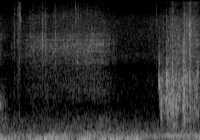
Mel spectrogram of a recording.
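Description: A hooked white bass splashing at the water's surface beside the boat, a loud rough splashing that starts near the end, over a steady low rumble of moving water and handling noise.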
